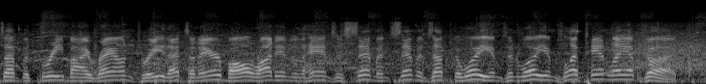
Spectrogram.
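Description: Nothing technical stands out in this audio; there's no fault to point to anywhere in it.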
